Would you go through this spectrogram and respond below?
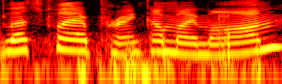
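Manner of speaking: ordinary talk, nothing marked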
